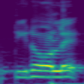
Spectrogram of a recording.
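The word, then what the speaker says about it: Tirole: de economía yo no tiro le se escribe tiro le tal cual lo pronuncie que habla del bien común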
